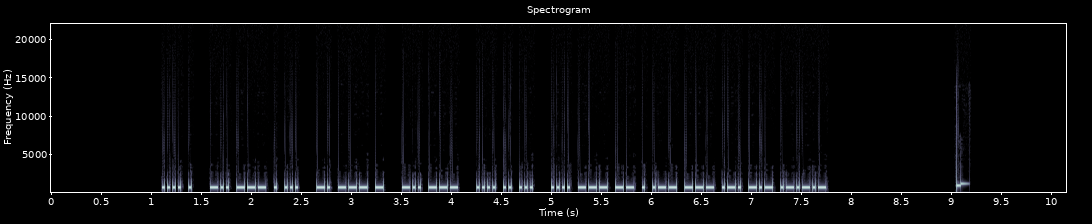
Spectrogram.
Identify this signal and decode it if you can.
Morse code, heard as a keyed tone, about 44 wpm, 700 Hz. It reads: HE DOES NOT DO HIS HOMEWORK.
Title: Additional Easy Phrases 45wpm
